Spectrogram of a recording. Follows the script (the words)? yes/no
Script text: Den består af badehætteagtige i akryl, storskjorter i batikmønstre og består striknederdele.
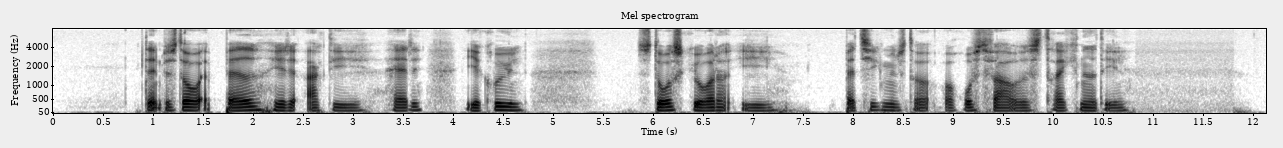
no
